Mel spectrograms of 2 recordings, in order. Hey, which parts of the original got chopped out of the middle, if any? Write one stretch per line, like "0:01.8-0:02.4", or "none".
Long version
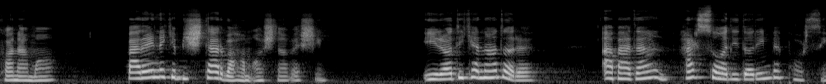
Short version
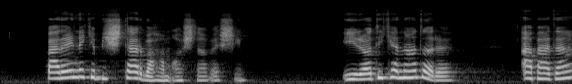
none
